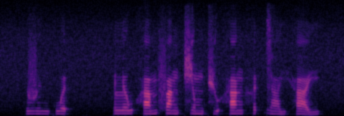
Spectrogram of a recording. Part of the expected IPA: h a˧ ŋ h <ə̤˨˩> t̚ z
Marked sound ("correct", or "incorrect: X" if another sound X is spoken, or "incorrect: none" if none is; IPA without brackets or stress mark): incorrect: ə˦˥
